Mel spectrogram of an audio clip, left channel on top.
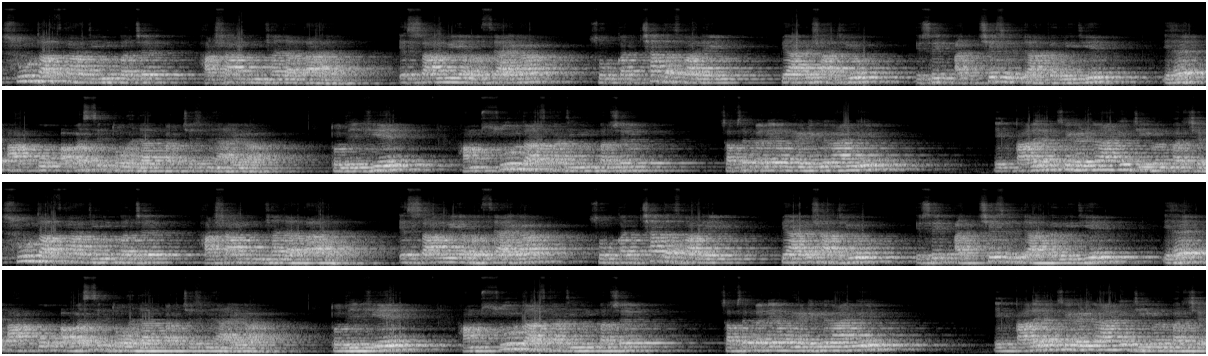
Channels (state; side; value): normal; both; correlation 0.19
